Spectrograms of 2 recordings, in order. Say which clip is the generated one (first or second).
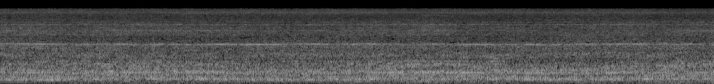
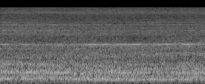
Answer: second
